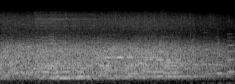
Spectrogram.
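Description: Orchestral music playing, its held notes half-covered by a steady noisy wash, dropping slightly in level near the end.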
